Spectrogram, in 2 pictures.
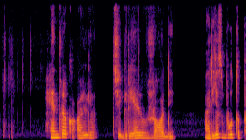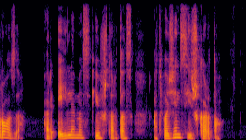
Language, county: Lithuanian, Kaunas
